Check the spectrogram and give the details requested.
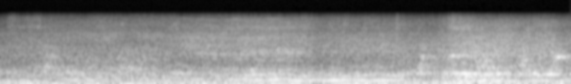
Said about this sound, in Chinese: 像这样没有画面，然后只有车子的嘈杂声，希望不要有风声啦，有风声听起来会蛮噪的。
